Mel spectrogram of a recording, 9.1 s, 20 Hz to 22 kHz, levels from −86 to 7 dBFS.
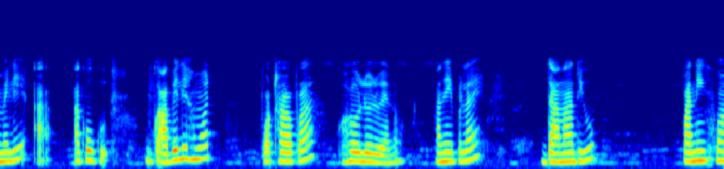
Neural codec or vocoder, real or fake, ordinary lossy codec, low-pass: none; real; none; 5.4 kHz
